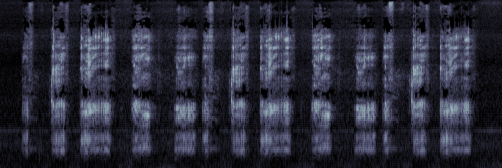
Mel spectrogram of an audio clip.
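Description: Domestic pig grunting: a run of about a dozen short, loud grunts in quick succession, one every half second or so.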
